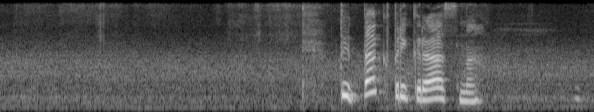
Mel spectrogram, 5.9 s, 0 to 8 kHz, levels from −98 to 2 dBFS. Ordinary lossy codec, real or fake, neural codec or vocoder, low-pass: none; real; none; 7.2 kHz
